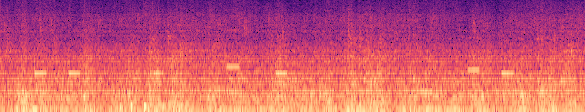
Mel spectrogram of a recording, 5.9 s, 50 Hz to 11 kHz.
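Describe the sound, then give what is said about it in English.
Short, evenly pitched phone beeps pip in pairs over a steady hiss of line noise as someone calls a phone number listed online and waits for it to ring and connect, with no voices. “2 ringing dingies.”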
